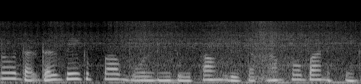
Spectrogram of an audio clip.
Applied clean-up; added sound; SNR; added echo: none; Motorcycle / Engine; 12 dB; none.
